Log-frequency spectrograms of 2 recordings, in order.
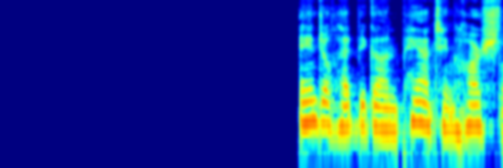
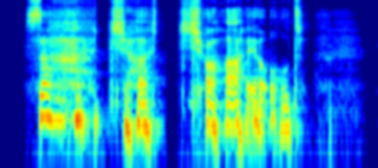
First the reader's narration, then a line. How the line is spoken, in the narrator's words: he groaned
